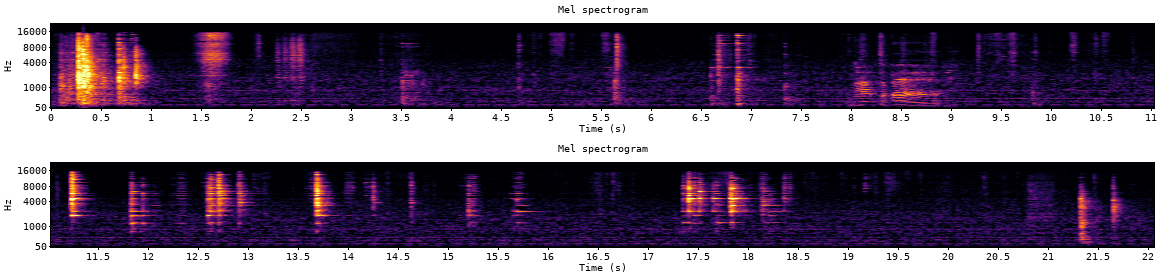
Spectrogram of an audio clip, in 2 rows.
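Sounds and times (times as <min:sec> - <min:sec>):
faint steady hum: 0:00.0 - 0:22.0
metal parts clinking: 0:17.4 - 0:18.5.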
